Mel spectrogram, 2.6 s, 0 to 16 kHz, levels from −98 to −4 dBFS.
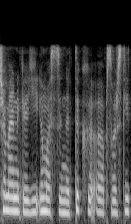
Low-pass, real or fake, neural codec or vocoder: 7.2 kHz; real; none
